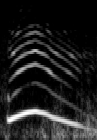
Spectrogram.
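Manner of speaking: high loud whoop; gleeful yelp. Real, not acted. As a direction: let out a big excited woo. Celebratory whoop after hashtag.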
